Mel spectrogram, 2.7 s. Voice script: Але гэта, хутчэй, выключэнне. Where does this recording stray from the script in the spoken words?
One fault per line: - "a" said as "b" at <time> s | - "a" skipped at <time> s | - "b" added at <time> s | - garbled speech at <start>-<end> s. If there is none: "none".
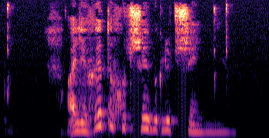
none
